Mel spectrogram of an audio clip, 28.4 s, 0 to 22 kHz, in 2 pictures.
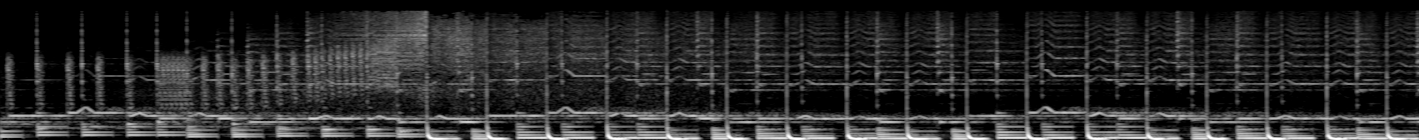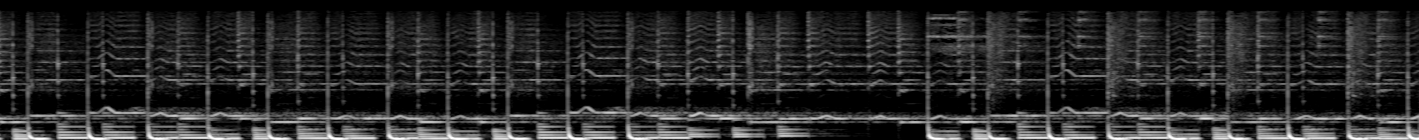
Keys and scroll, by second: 0.3 0, 2.3 typing, 3.8 typing, 4.8 typing, 22.7 ctrl+e, 24.5 ctrl+e, 25.4 c.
